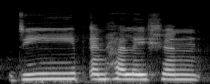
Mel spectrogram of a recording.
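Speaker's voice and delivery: very slow, drawn-out breathing instructions; guided meditation. Real, not acted. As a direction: stretch each word to guide them into relaxation.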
